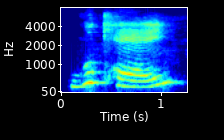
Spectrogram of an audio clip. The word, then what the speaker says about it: bouquet: It is also not pronounced in a way recently borrowed words from French, as in bouquet or depot.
